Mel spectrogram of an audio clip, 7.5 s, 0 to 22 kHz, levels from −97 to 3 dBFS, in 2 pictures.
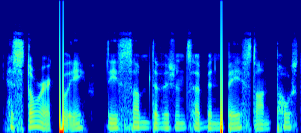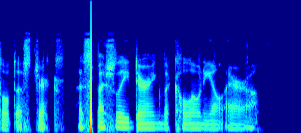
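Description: Invalid numbers at full scale strike this speech three times. From 0.75 to 0.79 s, before "these subdivisions have", a processing block of about 43 ms was overwritten with infinite or invalid values, which fits a 2048-sample block, driving the output hard to the rail. This is heard as a loud pop at each edge with dead silence between. At 2.76 s, before "based on postal districts", and at 4.90 s, before "during the", the blocks are only about 11 ms, which fits 512 samples, so each collapses into a single bang.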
